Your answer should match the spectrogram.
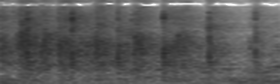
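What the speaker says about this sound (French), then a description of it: "Méritez un applaudissement." Audience at an association general assembly clapping steadily in a brief burst, moderately loud, with a voice faintly mixed in.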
